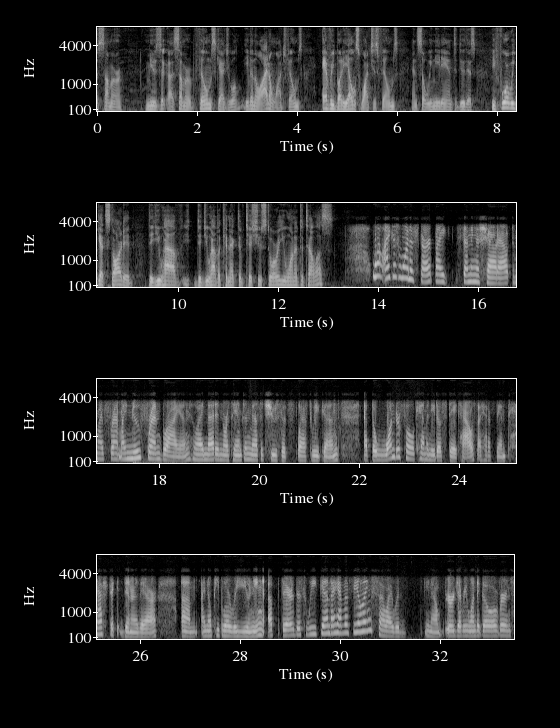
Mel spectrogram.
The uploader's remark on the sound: phones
